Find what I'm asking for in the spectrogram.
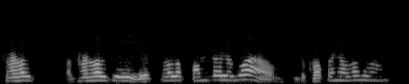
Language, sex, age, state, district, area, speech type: Assamese, male, 60+, Assam, Sivasagar, rural, conversation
